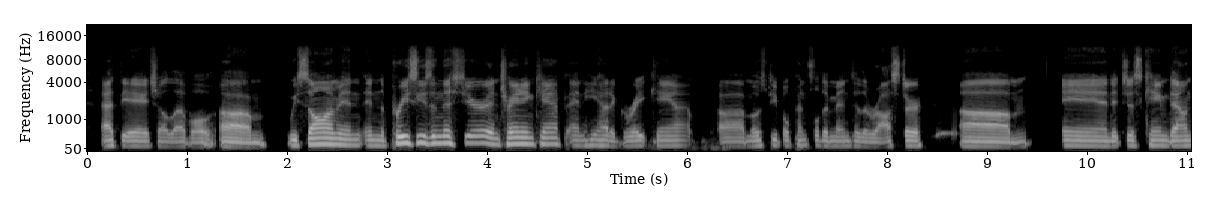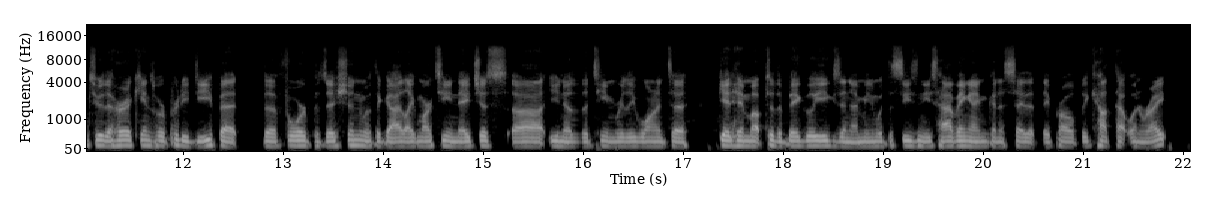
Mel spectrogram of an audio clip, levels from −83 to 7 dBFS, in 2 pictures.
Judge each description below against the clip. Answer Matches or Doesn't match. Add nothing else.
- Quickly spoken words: Matches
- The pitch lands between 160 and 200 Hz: Doesn't match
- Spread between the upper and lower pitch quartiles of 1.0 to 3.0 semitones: Matches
